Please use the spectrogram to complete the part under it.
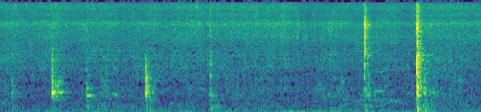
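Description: Chicken pieces and saffron milk cap mushrooms sautéing in a pan, with a soft, quiet background sizzle broken by a few sharp clicks and scrapes of a utensil against the pan.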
